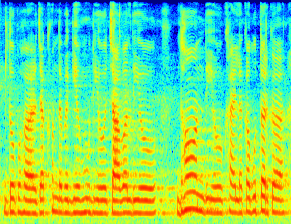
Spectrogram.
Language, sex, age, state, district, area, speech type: Maithili, female, 60+, Bihar, Supaul, rural, spontaneous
